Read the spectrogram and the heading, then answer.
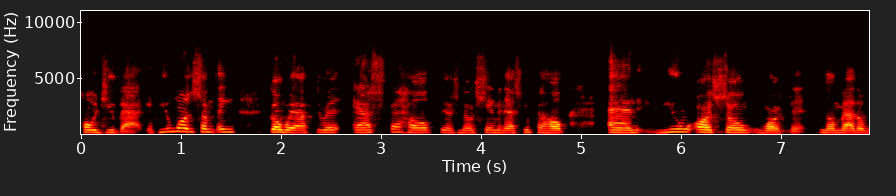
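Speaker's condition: Cleft lip and palate, bilateral

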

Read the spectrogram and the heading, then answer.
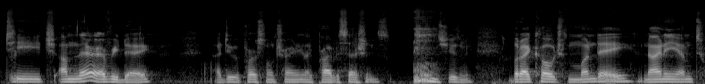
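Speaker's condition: No condition

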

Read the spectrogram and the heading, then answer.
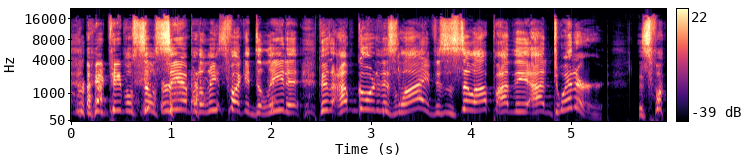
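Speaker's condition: No condition

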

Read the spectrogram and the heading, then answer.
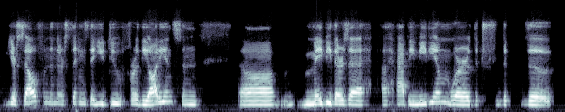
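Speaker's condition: Stutter; severe early in comedy career; voice used to be very slow, now much better; repeated words, blocks

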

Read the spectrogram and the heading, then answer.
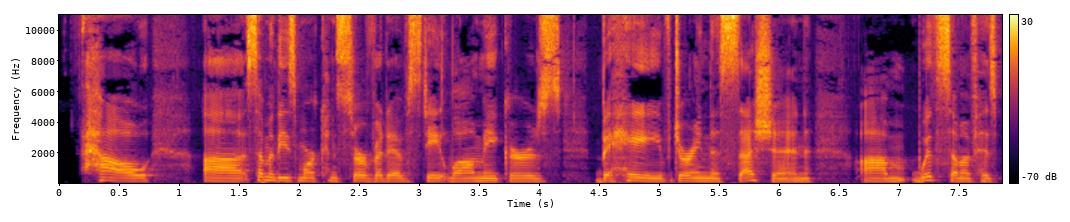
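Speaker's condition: No condition

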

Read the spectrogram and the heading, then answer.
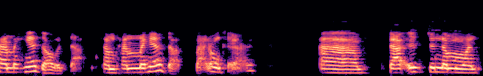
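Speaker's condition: Deafness, hard of hearing; relearned hearing

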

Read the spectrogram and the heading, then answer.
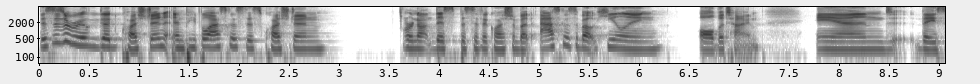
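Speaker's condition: No condition

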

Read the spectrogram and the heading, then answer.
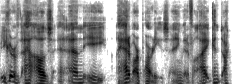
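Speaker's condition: Spasmodic dystonia; voice affected

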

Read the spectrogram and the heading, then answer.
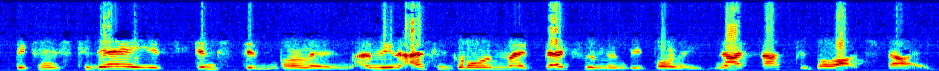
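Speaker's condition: Cerebral palsy; dependent on Botox

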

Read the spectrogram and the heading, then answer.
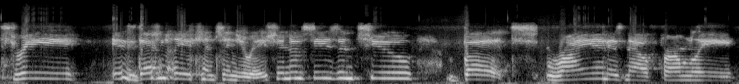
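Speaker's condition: No condition

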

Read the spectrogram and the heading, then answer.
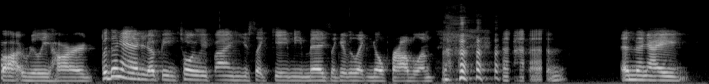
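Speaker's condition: Cleft lip and palate, severe

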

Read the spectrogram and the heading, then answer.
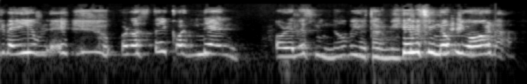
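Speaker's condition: Down syndrome; present from birth, heart surgery; about 21 years since birth, ongoing therapies

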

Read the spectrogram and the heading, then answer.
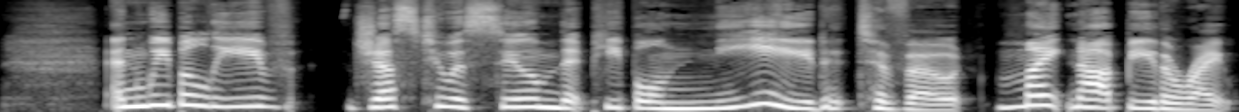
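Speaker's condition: No condition

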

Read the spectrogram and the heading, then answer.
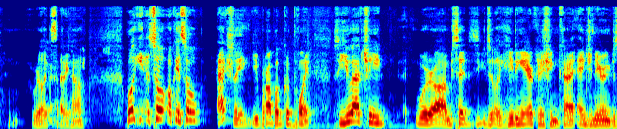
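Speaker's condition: No condition

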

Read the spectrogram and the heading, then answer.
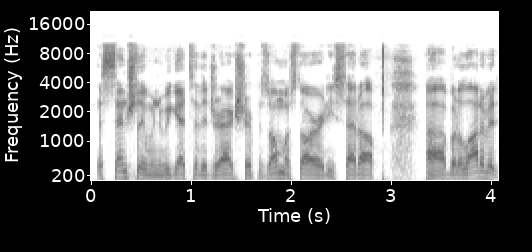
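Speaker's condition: No condition

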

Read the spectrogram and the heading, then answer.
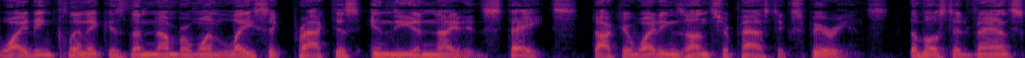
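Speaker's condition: No condition

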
